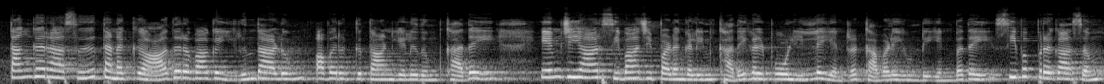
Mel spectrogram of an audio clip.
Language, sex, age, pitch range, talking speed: Tamil, female, 20-39, 215-280 Hz, 100 wpm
